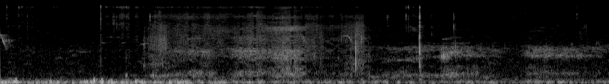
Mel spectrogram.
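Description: Wind buffeting a phone microphone in an open field, a gusty low rumble, with a few short falling calls in the background.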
